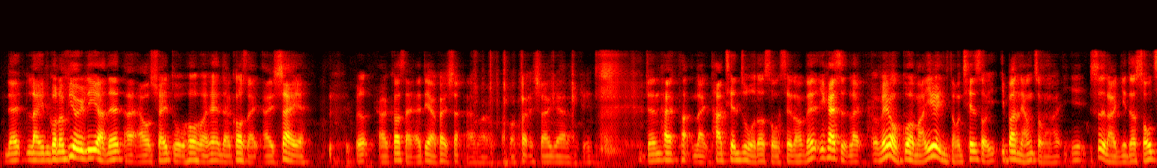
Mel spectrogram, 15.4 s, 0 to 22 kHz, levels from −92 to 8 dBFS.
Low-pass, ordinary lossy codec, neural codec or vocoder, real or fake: 7.2 kHz; none; codec, 24 kHz, 1.2 kbps, DualCodec; fake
